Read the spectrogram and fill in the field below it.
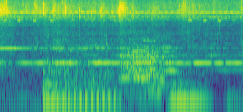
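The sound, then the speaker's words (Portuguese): Deep, throaty rumbling from a herd of elephants gathered together for protection and surrounding the listeners: two loud pulsing bursts separated by a brief lull, with a steady low background hum and no voices. “A gente está praticamente cercado porque tem elefantes nos outros lados.”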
